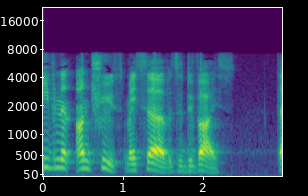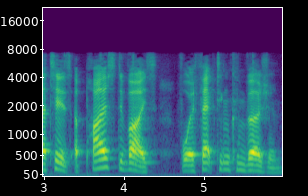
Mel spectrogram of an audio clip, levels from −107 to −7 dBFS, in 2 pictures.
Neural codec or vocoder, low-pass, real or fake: none; 7.2 kHz; real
